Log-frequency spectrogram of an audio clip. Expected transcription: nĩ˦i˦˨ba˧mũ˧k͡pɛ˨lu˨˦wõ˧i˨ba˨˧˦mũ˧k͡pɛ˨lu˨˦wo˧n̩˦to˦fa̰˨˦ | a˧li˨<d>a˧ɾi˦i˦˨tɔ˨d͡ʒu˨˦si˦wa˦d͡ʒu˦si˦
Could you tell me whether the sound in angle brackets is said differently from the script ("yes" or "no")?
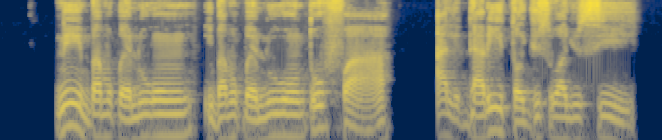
no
